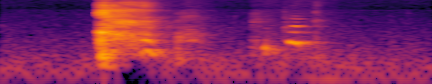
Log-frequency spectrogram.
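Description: A person coughs once, sharply, about half a second in, followed by a short, quieter voiced sound about a second later.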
